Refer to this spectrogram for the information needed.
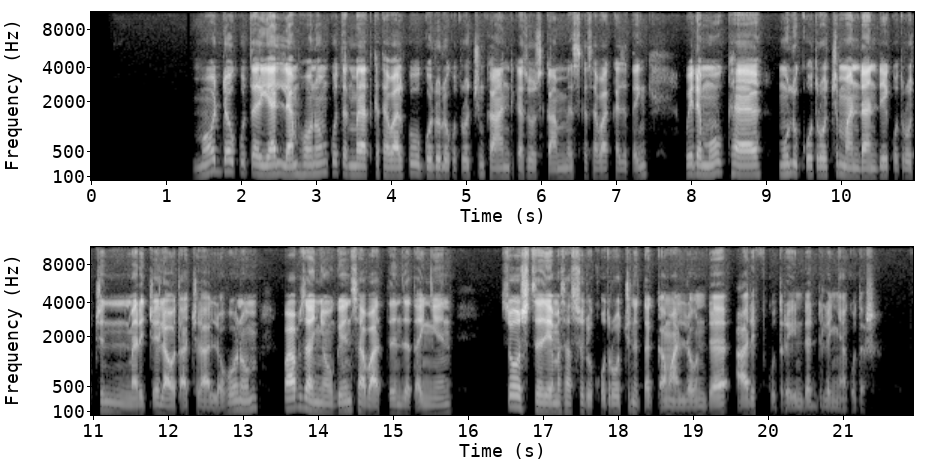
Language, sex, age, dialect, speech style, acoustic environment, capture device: Amharic, male, 18-24, Ethiopia - Addis Ababa, relaxed, nature, mobile / Linux / Chrome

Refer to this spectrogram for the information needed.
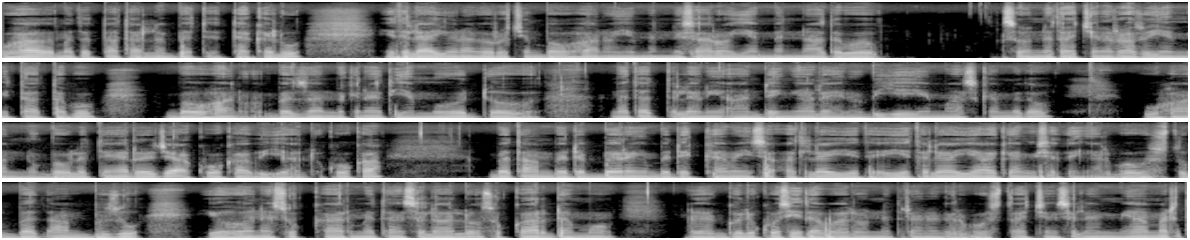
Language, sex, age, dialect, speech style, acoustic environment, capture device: Amharic, male, 18-24, Ethiopia - Addis Ababa, tired; anxious; nervous, nature; music; construction, mobile / Linux / Chrome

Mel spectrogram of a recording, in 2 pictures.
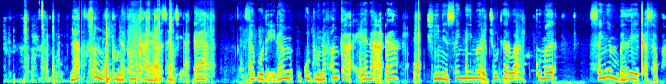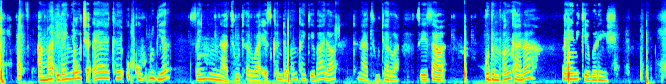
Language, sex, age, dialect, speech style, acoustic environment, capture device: Hausa, male, 25-34, Nigeria - Nigerian Standard, happy, nature, mobile / Linux / Chrome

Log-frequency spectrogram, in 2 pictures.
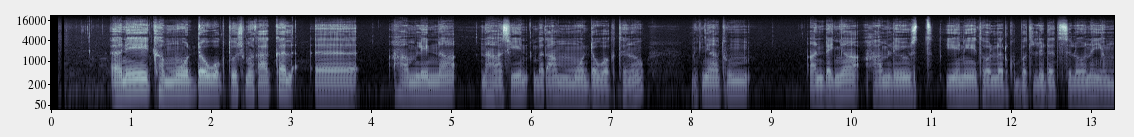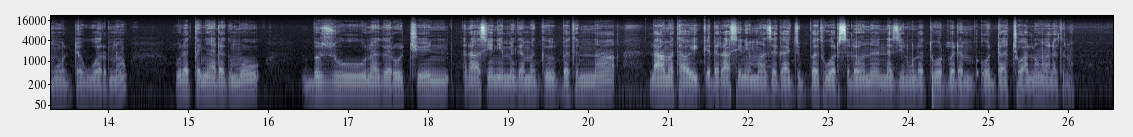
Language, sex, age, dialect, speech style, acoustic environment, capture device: Amharic, male, 25-34, Ethiopia - Addis Ababa, focused; excited, silence, mobile / Linux / Chrome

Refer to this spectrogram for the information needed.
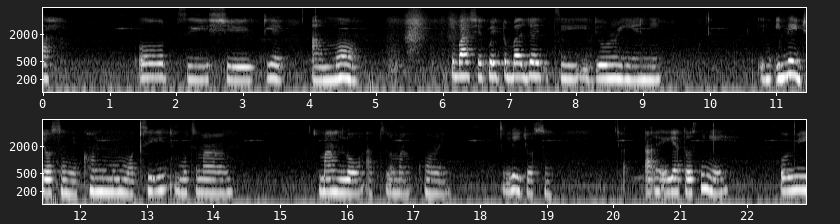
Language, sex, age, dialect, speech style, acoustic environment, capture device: Yoruba, female, 25-34, Nigeria - Lagos Yoruba, happy; focused, construction, mobile / Linux / Chrome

